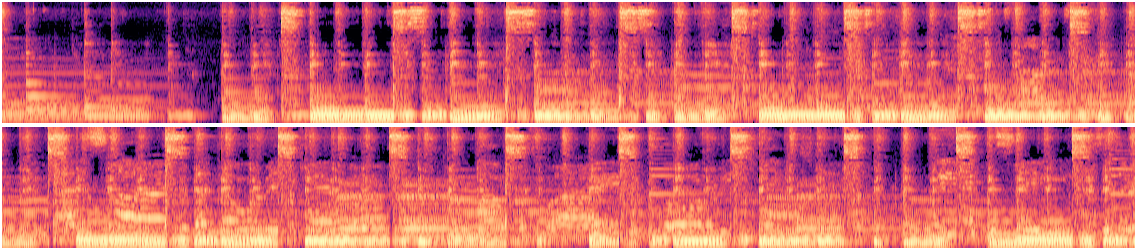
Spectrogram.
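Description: A small band playing live, with electric and acoustic guitars strumming chords over a steady beat of sharp high percussion strokes. The music thins out in the first moments, and the full band comes back in about two seconds in.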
